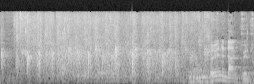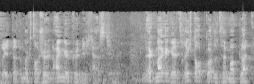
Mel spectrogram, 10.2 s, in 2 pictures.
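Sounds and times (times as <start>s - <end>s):
audience applause: 0.0s - 4.5s
speech: 4.2s - 10.1s.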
